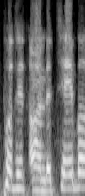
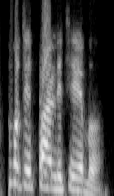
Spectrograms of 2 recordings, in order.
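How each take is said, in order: First: It is said in standard English. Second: It is said in Caribbean English, with 'pan'. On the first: "instead of saying" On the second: "I'd be like"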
